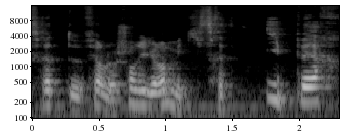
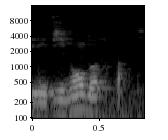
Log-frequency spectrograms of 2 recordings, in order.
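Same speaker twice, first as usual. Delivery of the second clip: very low, very quiet, hushed murmuring voice; 5 semitones lower, 12 dB quieter than usual. In a role-playing game, voicing a voice a character hears, very deep murmur. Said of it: "dans cette voix très grave, euh, mais c'est comme un murmure".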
